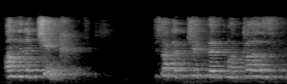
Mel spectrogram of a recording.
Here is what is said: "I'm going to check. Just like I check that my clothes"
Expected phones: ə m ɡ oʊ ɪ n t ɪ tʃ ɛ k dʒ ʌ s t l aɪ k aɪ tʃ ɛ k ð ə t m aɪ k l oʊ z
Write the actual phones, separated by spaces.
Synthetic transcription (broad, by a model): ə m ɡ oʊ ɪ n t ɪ tʃ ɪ k dʒ ʌ s t l aɪ k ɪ tʃ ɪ k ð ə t m aɪ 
